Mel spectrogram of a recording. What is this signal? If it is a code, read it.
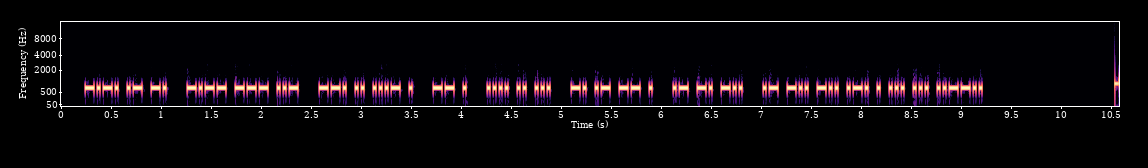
Morse code, heard as a keyed tone, about 40 wpm, 700 Hz. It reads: CAN YOU GIVE ME HIS NAME AND ADDRESS?
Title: Sentences from Top 1000 Words - Review Part 6 - 40wpm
